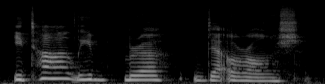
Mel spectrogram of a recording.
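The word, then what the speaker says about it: État Libre d'Orange: The name of the house, I believe, is Etat Libre d'Orange. – Yeah. Etat Libre d'Orange. – There we go. – That's spelled E-T-A-T.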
